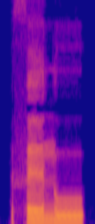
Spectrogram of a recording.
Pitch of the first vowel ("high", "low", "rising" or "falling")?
low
